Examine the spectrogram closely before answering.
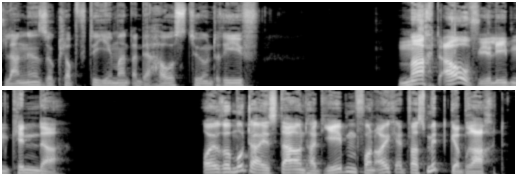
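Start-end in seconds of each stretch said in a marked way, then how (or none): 3.9-10.2 wolf calling at the door, undisguised; lightly voiced wolf, well below the goats' squeak; rough-voiced wolf. A narrator's reading. Wolf knocks and calls to the kids, rough-voiced wolf. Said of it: "an der rauen Stimme".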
